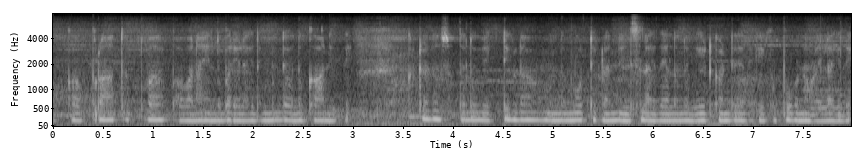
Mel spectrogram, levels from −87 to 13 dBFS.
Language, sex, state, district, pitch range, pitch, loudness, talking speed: Kannada, female, Karnataka, Mysore, 185-200 Hz, 190 Hz, -22 LUFS, 175 wpm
